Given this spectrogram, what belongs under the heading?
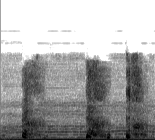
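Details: Acted cough performed by an actress.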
